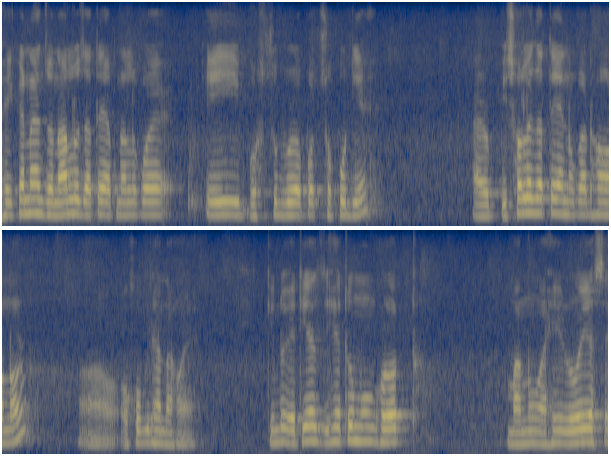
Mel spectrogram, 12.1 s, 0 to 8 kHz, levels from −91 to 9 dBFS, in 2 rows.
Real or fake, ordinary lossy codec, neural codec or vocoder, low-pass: real; none; none; none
